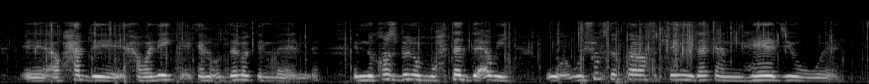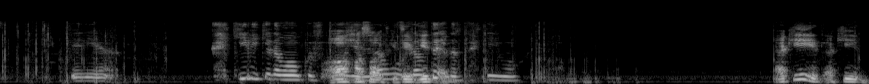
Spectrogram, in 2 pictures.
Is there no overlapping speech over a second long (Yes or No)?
No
